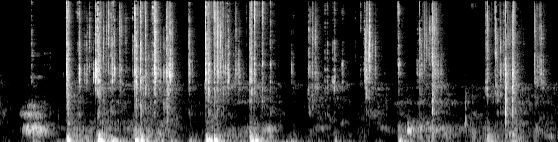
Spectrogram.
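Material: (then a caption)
Sugar shell. A small, solid blue sugar-coated chocolate button (Gems), held in the fingertips, has its hard candy shell scraped and carved with a metal snap-off utility knife blade, chipping off flakes. Short bursts of bright, crisp scratching and crunching come in uneven clusters separated by brief pauses, with a soft, dull low sound near the start.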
